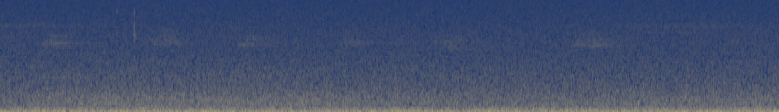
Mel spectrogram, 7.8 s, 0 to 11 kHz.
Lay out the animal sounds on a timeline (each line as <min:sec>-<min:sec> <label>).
0:00.0-0:00.8 Dark-eyed Junco (Junco hyemalis)
0:00.0-0:06.3 Red-eyed Vireo (Vireo olivaceus)
0:06.0-0:07.6 Dark-eyed Junco (Junco hyemalis)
